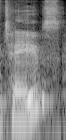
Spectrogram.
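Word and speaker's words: Toews: all my puny Sorrows by Miriam Taves I've heard that that is how she pronounces her name Sonia has informed me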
